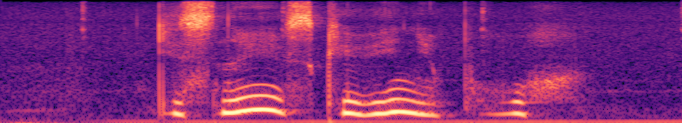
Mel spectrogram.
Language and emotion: Russian, sad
